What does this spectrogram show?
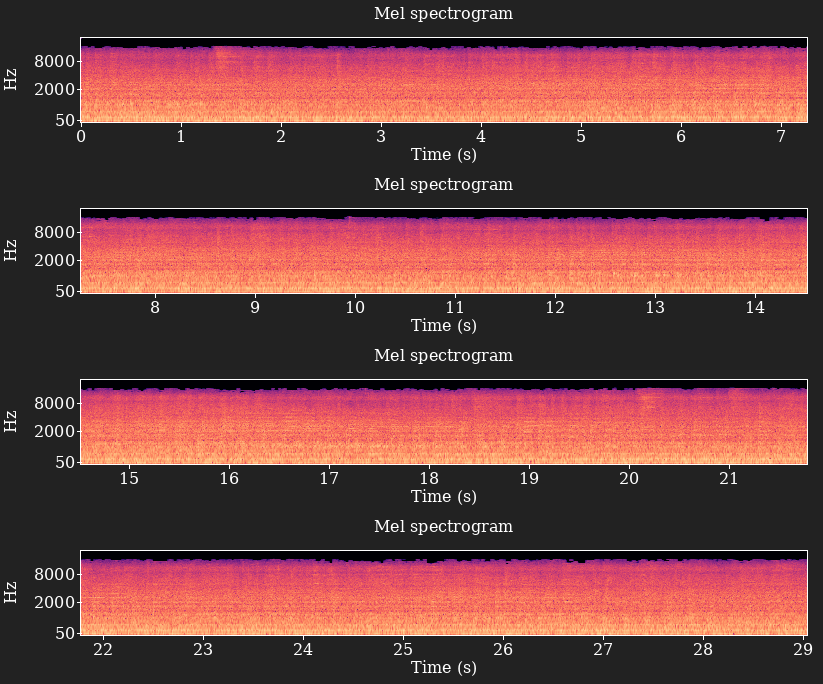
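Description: Freight train wagons (gondolas, covered hoppers and tank cars) rolling past, their steel wheels on the rails making a loud, steady, unbroken noise.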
